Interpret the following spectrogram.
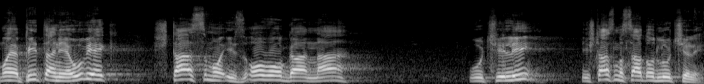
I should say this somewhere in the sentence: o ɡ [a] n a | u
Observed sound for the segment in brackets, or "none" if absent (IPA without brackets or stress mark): a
